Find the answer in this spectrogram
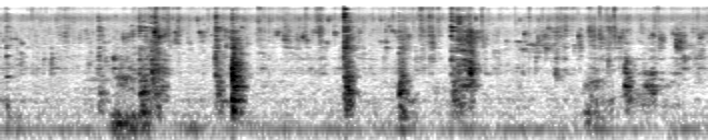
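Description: Bitter gourd slices shallow-frying in oil in a kadhai over low heat, sizzling with irregular crackles, while a slotted spoon stirs them and knocks against the pan.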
